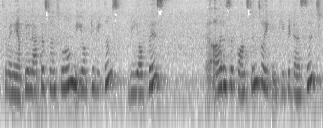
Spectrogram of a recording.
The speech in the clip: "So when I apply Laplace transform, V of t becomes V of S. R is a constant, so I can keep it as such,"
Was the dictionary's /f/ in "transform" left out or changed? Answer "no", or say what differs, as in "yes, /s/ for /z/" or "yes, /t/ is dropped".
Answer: no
